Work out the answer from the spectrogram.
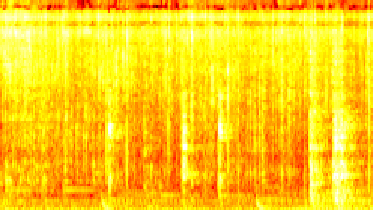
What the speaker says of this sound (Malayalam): ഇതെല്ലാം കൂടെ അങ്ങോട്ട് ഇട്ട് കൊടുക്കുകയാണ്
